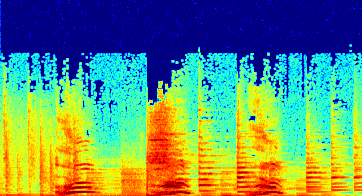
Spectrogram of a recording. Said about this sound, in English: She looked in our direction and barked. It was a half bark, half bay that's common among your foxhounds, your bloodhounds, your bassets, and your beagles.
